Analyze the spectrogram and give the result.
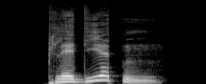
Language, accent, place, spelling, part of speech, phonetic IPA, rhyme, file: German, Germany, Berlin, plädierten, verb, [plɛˈdiːɐ̯tn̩], -iːɐ̯tn̩, De-plädierten.ogg
- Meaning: inflection of plädieren: 1. first/third-person plural preterite 2. first/third-person plural subjunctive II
